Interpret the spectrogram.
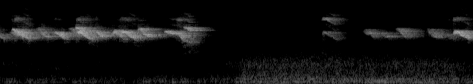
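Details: Singing white-eye, no health supplements given, 29 April 2022: a rapid high warbled twitter, a short break with low background hum, then more chirpy trilled notes.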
